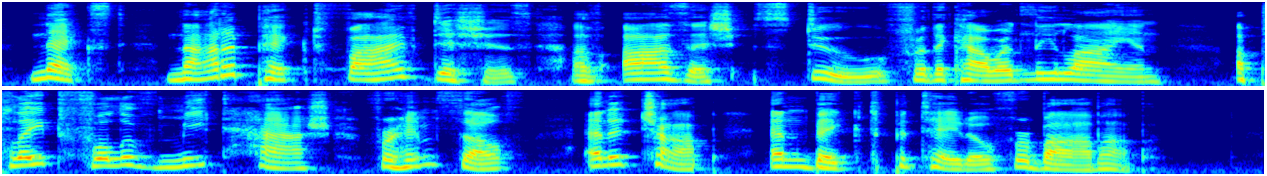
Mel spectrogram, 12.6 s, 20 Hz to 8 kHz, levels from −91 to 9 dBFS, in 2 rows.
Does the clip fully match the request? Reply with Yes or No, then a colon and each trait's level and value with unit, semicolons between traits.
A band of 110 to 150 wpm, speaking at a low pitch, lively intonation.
No: average, 140 wpm; medium, 175 Hz; wide, 6.1 semitones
